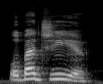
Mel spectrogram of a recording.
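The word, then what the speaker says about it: עֹבַדְיָה: nome do profeta obadia percebam que a letra her não têm inserido no final mapic evidenciando dessa forma sua função vocálica a qual é sinalizada pelo câmbio gasol cujo som é a por isso pronunciamos obadia e por fim encontramos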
